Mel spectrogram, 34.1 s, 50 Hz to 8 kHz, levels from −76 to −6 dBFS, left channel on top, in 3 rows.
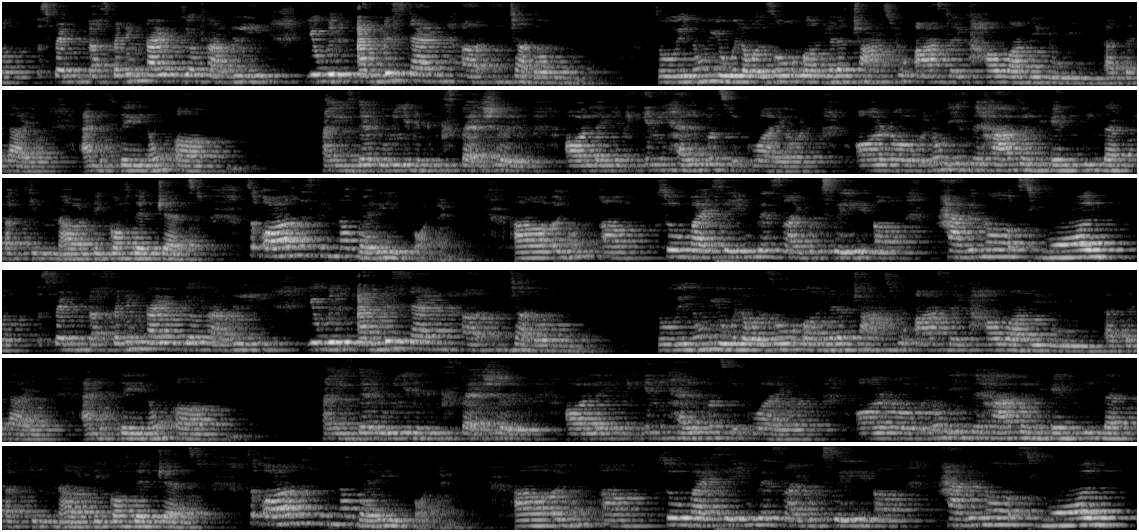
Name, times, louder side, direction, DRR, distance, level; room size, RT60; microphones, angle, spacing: voice 1, 0.0-5.8 6.6-13.7 14.6-27.2 27.6-33.7, left 2 dB, 30° left, 7 dB, 5.7 m, -32 dB
28.5 x 24.5 x 7.9 m, 0.79 s
head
